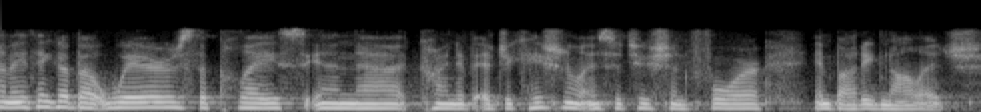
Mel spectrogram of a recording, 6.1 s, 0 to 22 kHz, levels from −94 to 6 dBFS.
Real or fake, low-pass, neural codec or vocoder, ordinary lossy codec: real; 7.2 kHz; none; Opus, 24 kbps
